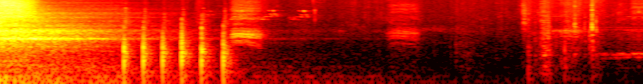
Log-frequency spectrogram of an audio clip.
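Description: Background music fades out, then a quick run of about eight sharp knocks a second in, followed by two short calls a second and a half apart and a few faint clicks near the end.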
